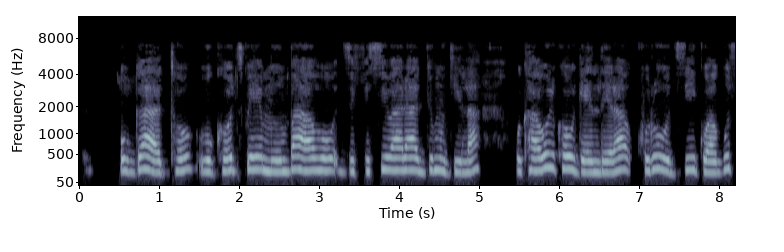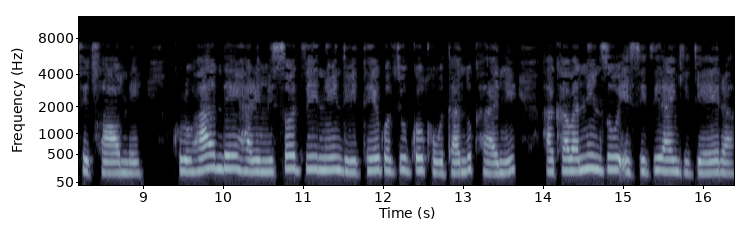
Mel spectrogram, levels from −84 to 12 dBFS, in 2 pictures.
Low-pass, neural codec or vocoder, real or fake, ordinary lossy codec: 7.2 kHz; codec, 16 kHz, 4.8 kbps, FACodec; fake; MP3, 32 kbps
